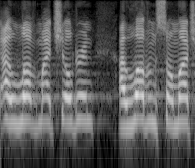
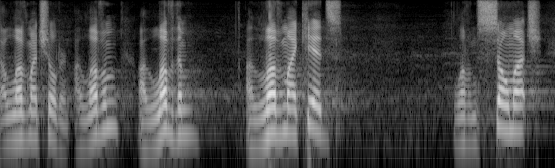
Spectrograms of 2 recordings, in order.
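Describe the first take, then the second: First: Bright and a touch higher, beaming; gushing parent. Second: Lower, flat and forced, through gritted teeth; strained parent. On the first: Father on good days loving his children, gushing and higher. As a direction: gush over your kids. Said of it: "some days I'm like". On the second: Father on hard days reminding himself he loves his kids, lower and strained. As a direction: force the love out. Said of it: "other days I'm like". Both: Acted.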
